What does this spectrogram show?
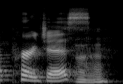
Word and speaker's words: Perjes: My name is Purges. Purges is because my husband's been he's Hungarian and uh Mexican as well. So, Purges, okay, is how you pronounce it.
